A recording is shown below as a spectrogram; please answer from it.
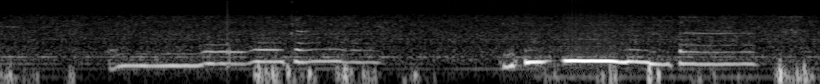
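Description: A woman humming a slow tune in two drawn-out phrases, the first starting about a second in and the second about five seconds in.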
